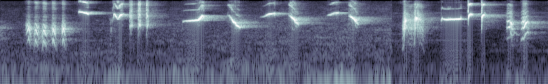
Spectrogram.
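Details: Lively long-tailed shrike singing a song full of mimicked fill-ins, meant to lure other shrikes into singing; quick alternation of harsh buzzy bursts and clear high downslurred whistles.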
